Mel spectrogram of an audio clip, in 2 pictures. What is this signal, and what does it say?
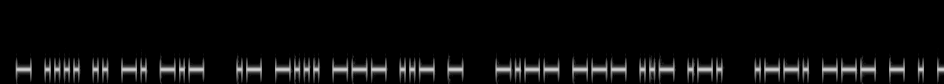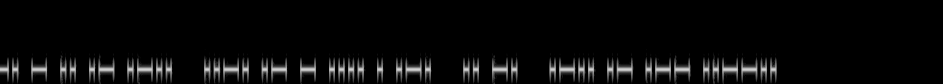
Morse code, heard as a keyed tone, about 25 wpm, 700 Hz. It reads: THINK ABOUT YOUR POTENTIAL FATHER IN LAW?
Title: Sentences from Top 1000 Words - Review Part 4 - 25wpm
